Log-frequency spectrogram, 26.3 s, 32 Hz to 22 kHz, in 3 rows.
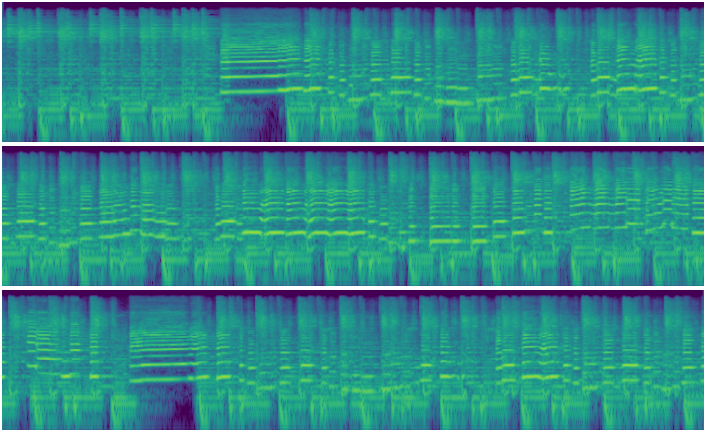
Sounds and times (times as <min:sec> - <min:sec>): Brass instrument: 0:02.4 - 0:26.3
Saxophone: 0:02.5 - 0:26.3.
